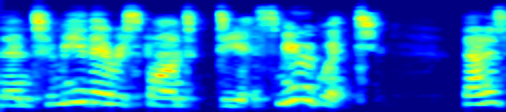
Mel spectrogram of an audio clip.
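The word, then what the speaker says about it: Dia is Muire dhuit: say diaguit and then to me they respond diaz miraguit that is how you say hello oh hello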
